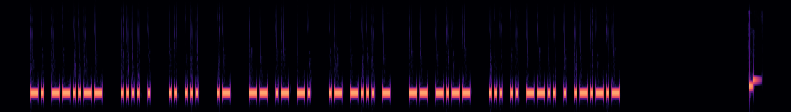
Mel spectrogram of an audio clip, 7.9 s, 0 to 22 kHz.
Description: Morse code, heard as a keyed tone, about 41 wpm, 700 Hz. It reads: N, HE IS A MAN ABT MY SIZE.
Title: Sentences from Top 400 Words and Abbreviations 45wpm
